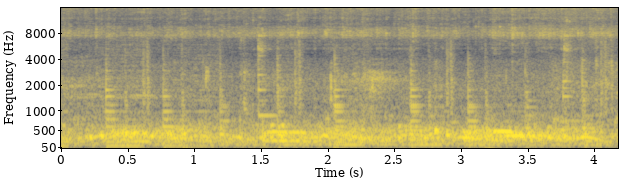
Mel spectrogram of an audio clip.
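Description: A flock of domestic pigeons cooing, several low coos overlapping and rising and falling in pitch.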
